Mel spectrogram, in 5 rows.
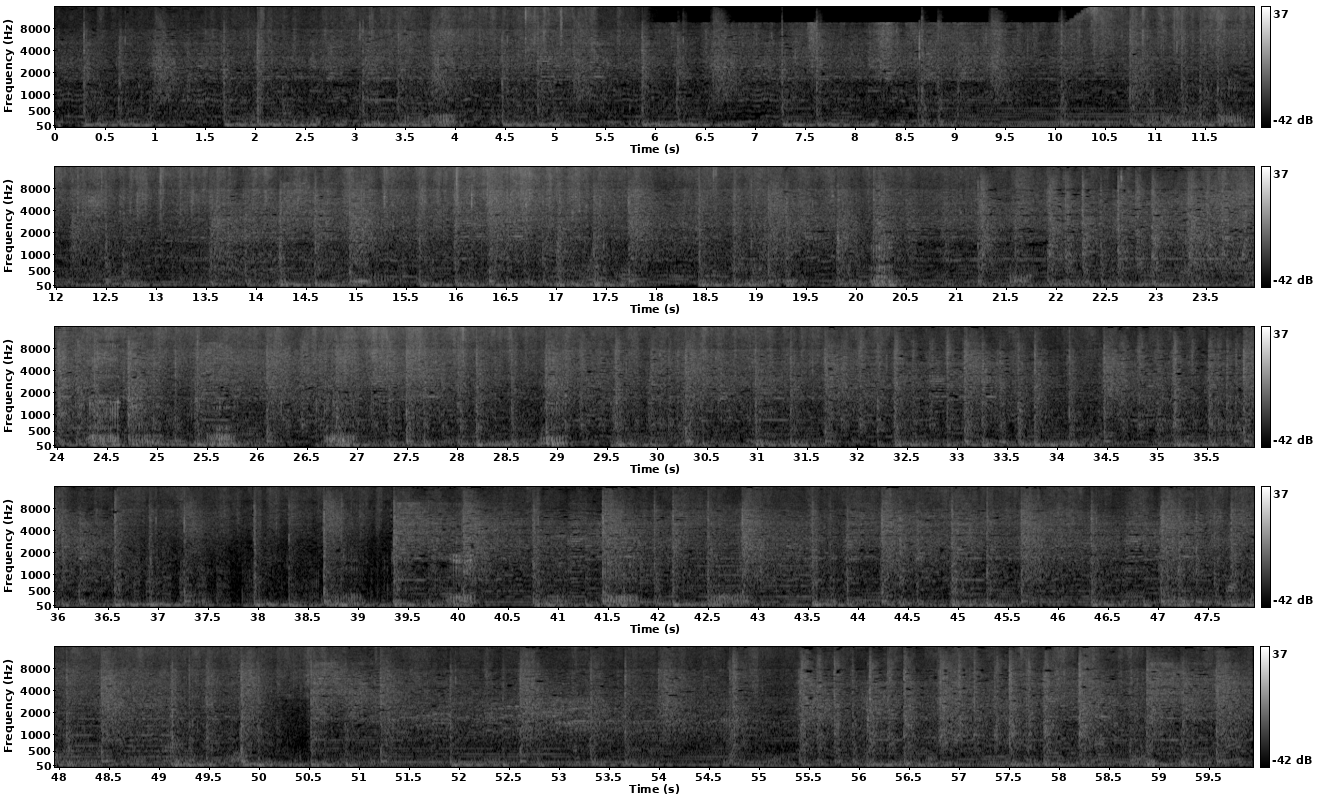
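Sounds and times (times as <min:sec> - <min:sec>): bison grunting: 0:00.0 - 0:06.7, 0:08.6 - 0:59.9
music playing: 0:00.0 - 0:59.9.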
